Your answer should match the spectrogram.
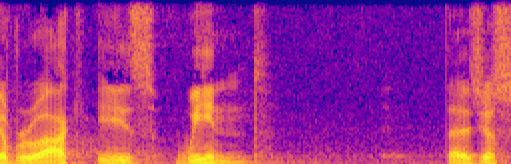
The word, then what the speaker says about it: Ruach: And now, I'm no expert at Hebrew pronunciation, but you've got to get a good guttural going. Ruach. Have a go at that. Ruach.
